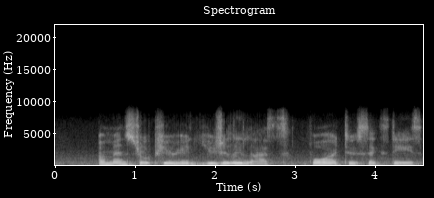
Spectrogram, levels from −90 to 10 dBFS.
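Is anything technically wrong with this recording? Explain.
Yes, there is a call bitrate drop from 1.02 to 2.99 s. The call's bandwidth estimate fell, forcing the encoder from 32 down to 8 kbps for about 1.6 s, so the speech turns coarse, rough and muffled.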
